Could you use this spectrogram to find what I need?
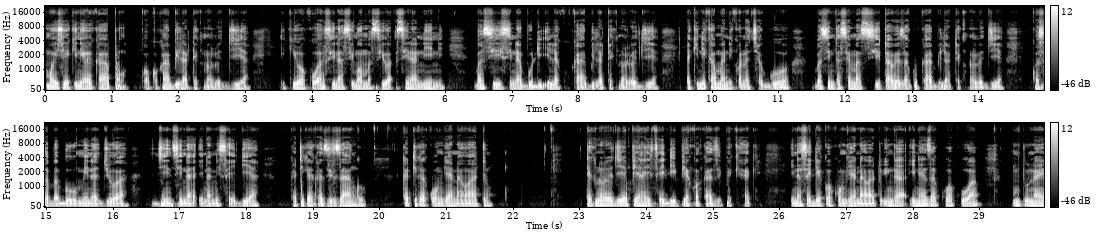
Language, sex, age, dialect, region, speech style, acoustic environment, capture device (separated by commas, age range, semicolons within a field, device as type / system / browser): Swahili, male, 18-24, Kenya - Nairobi Sheng-influenced, Kenya, relaxed; focused, silence, mobile / Linux / Chrome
